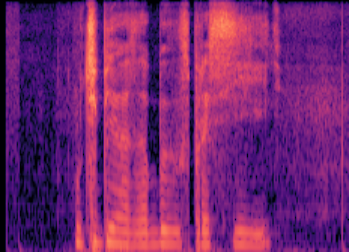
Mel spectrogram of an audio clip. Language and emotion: Russian, angry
